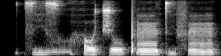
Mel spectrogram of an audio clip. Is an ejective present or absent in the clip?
present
